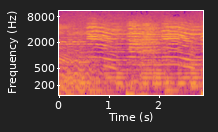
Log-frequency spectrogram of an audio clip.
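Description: A big cat meows loudly and insistently, a drawn-out, wavering yowl repeated about three times in close succession, unaccompanied by any speech.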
